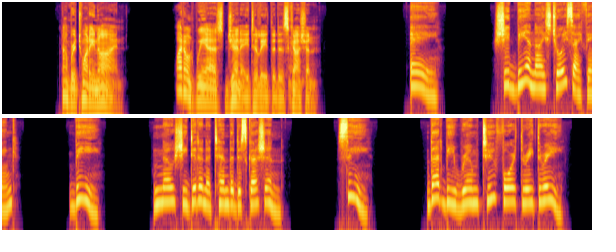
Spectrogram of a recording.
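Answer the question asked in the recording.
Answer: A: She'd be a nice choice, I think.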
